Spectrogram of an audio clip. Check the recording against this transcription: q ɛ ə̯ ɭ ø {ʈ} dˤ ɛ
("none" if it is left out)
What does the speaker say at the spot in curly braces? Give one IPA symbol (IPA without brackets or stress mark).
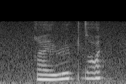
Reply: ʈ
